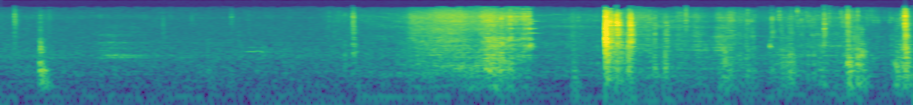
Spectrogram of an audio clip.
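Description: Small metal clicks and a scraping rub as a nut and bolt are worked into a pickup's inside door handle mechanism, with a sharp click about four seconds in and scattered lighter clicks after it.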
